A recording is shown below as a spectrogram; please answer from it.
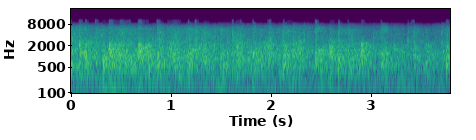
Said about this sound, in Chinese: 好，最后我们再次用热烈的掌声感谢这位老师。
